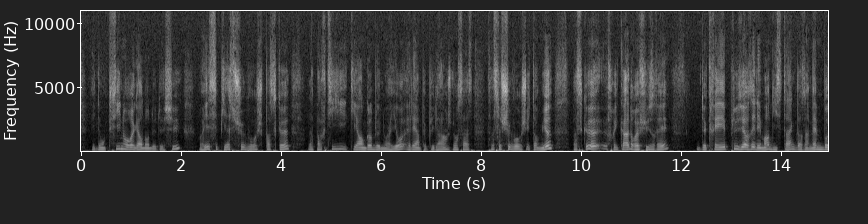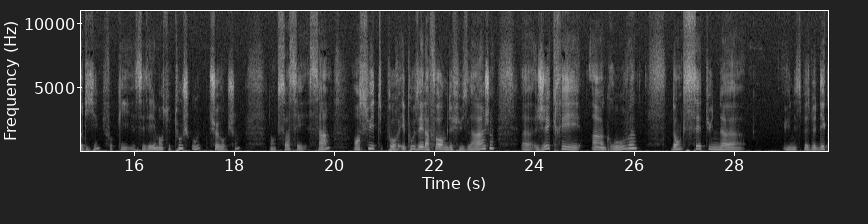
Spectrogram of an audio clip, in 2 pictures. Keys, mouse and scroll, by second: 1.0 typing, 1.4 scroll up 1, 2.0 right click, 2.6 scroll up 1, 3.0 right click, 3.5 typing, 8.8-9.8 right drag, 11.8 scroll down 2, 18.0-19.2 drag, 19.4 scroll down 2, 20.7 scroll down 2, 21.2-22.1 drag, 22.1-22.5 scroll down 2, 24.9 click, 26.1 space, 27.0 click, 28.2 scroll down 1.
